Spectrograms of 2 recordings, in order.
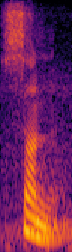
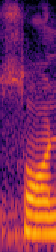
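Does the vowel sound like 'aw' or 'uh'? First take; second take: uh; aw. First: The vowel sounds like 'uh'. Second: The vowel sounds like 'aw'. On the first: The speaker calls it right. "ओ का उच्चारण आ भी निकलता है" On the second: The speaker calls it wrong. "इसको सॉन नहीं पढ़ेंगे"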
